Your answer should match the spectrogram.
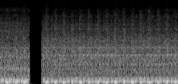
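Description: A John Deere 3025e compact tractor engine idling low, with a steady, close, pulsing diesel chug broken by a split-second dropout.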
